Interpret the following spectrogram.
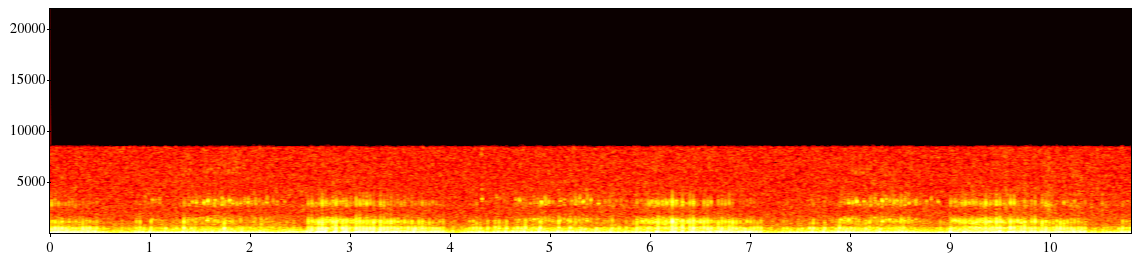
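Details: A relaxed pet cat purrs close by, the deep continuous rumble rising and falling with each breath, cycling roughly every two seconds; no other sounds.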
